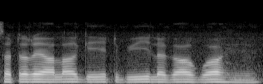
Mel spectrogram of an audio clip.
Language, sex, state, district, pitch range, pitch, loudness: Hindi, male, Uttar Pradesh, Shamli, 110-120 Hz, 115 Hz, -17 LUFS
